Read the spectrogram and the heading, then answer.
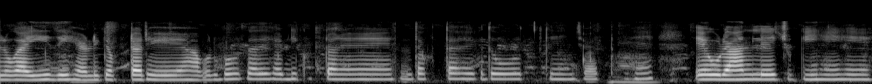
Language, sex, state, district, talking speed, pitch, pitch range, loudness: Hindi, female, Chhattisgarh, Sarguja, 160 wpm, 230 Hz, 215-245 Hz, -20 LUFS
